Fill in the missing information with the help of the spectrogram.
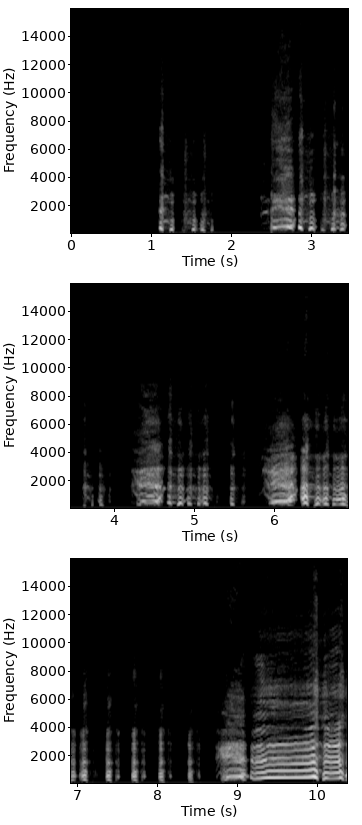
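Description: A high-pitched voice sobbing and moaning in short broken bursts, then near the end a long, wavering wail, the loudest sound here.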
